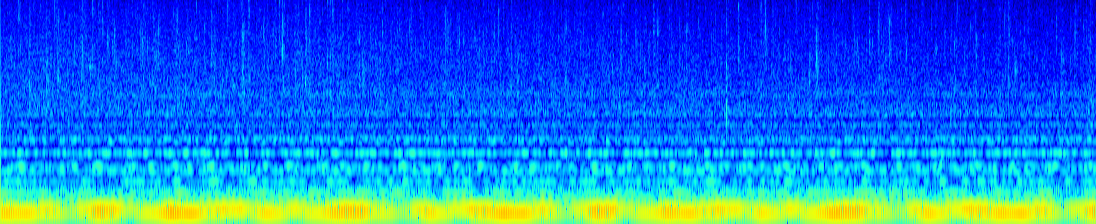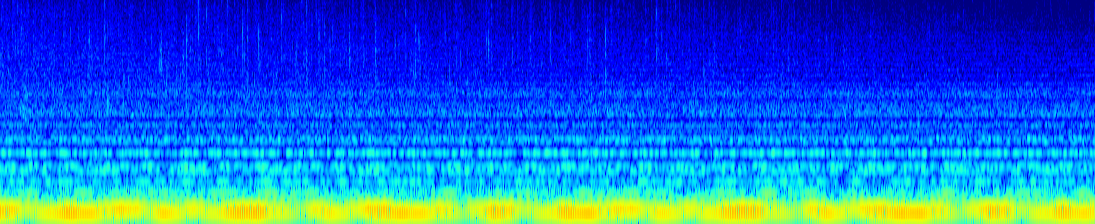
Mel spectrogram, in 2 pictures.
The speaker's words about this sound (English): Immersed in the sights, the sounds, and the smells of the mountain and the rain constantly flowing.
